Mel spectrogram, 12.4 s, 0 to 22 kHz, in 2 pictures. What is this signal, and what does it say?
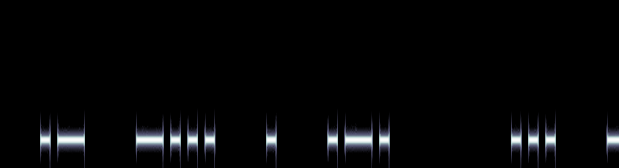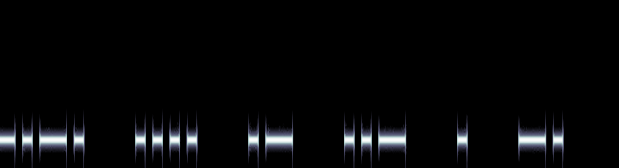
Morse code, heard as a keyed tone, about 14 wpm, spaced as for 10 wpm, 680 Hz. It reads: ABER SCHAUEN
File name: Morsekurs / Witze / Witz 24.Oktober 2023 50 F70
